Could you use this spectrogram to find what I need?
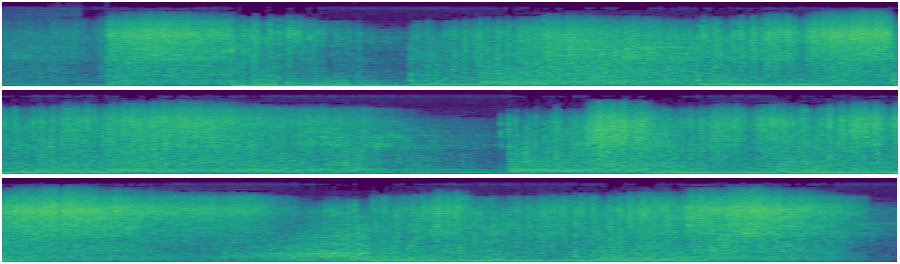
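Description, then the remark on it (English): A sustained barrage of booming explosions as artillery shells burst around a ship sailing through them, loud, with heavy low rumbles and crackling bursts overlapping continuously, almost no gaps. “The ship sails on through a storm of exploding shells.”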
